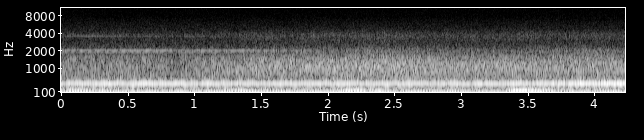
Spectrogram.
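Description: A steady, single-pitch electronic tone over a radio link, with hiss and a low hum beneath it: a signal tone during the bomb-run countdown.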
